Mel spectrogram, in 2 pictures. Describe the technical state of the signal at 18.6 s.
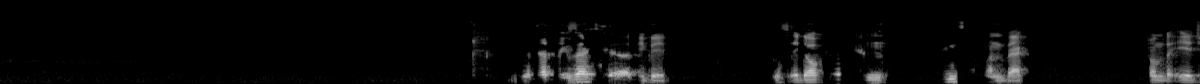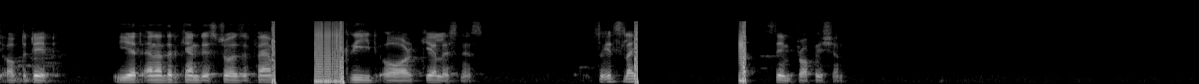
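At 18.6 s the cable's been pulled and plugged in: a pop at 18.35 s, about a second of near silence, a 38.67 ms burst of 60 Hz mains buzz, then another pop by 19.46 s.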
